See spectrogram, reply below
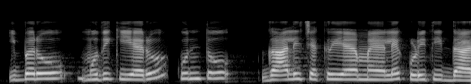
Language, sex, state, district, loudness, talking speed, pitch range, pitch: Kannada, female, Karnataka, Chamarajanagar, -18 LUFS, 90 wpm, 220-260 Hz, 235 Hz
